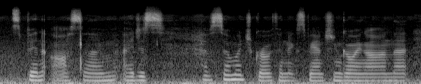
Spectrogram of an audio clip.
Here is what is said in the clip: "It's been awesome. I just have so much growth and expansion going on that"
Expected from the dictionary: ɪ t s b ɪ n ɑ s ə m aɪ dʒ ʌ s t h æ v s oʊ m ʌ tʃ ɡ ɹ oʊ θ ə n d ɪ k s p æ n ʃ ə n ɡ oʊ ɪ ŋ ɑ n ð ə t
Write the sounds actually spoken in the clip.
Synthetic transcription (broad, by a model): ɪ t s b ɪ n ɑ s ə m aɪ dʒ ʌ s t h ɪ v s oʊ m ʌ tʃ ɡ ɹ oʊ θ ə n ɪ k s p æ n ʃ ə n ɡ oʊ ɪ ŋ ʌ n ð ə t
